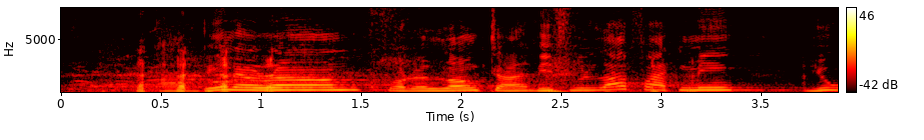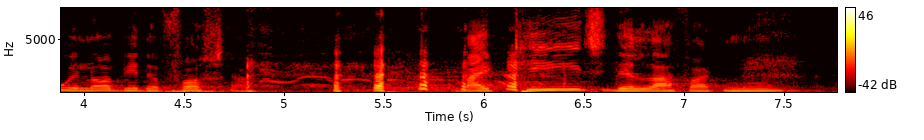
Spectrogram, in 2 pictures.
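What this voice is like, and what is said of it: Heavy African accent. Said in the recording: “this heavy African accent”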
